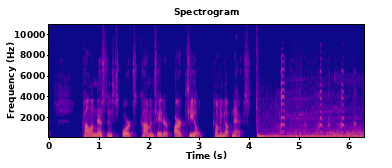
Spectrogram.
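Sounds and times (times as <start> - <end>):
speech: 0.0 - 4.3
flock of geese honking: 4.5 - 6.2.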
